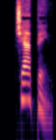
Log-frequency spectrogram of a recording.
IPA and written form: t͡ʃæpɪŋ (Chapping)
